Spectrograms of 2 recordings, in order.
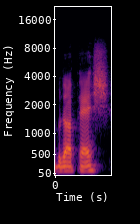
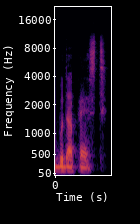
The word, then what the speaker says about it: Budapest: So that's something similar to like Budapest. Like the locals will call it Budapest. And if you are a foreigner like Englishman, you probably probably call it Budapest.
